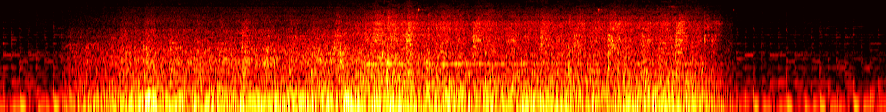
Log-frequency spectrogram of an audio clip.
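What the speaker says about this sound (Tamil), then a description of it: "உதகையில் மலை ரயில் சேவை மீண்டும் தொடக்கம்" A Nilgiri mountain railway train at Ooty rumbles past with a broad, rushing roar that swells, holds for several seconds, then cuts off abruptly, with no talking.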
